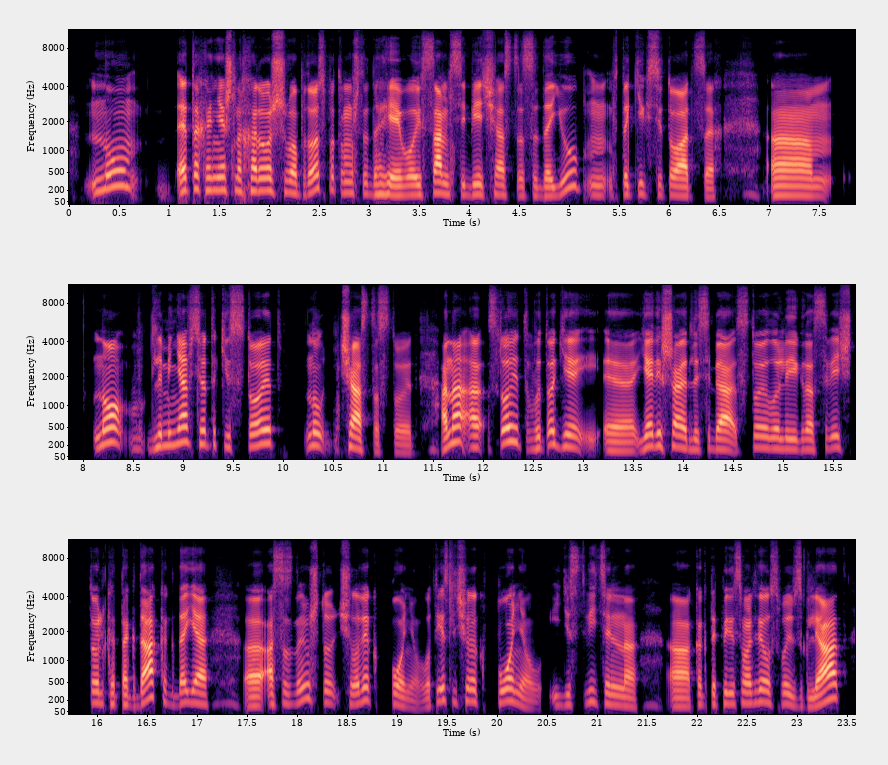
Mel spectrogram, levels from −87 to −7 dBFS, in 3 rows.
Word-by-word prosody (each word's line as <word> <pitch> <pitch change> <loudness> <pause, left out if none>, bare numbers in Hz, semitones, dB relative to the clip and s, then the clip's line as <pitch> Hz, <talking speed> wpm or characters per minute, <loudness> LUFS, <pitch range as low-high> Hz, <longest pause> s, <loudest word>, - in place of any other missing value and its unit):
Ну! 245 +5 -3 0.4
Это, 200 +5 +5
конечно, 205 -1 0
хороший 195 -1 +2
вопрос, 165 +6 +1
потому 165 -5 -5
что 155 -1 -8
да, 145 0 -5
я 145 -2 +4
его 135 +1 +3
и 140 - +1
сам 165 +1 +5
себе 145 0 -1
часто 140 -2 -3
задаю, 125 - -3
м, 135 -1 -8
в - - -16
таких 145 +1 -5
ситуациях. 130 -5 0 0.5
О, 135 -1 +4 0.7
но 240 0 +3
в 155 0 -20
для 160 +7 -2
меня 215 +7 +5
всё-таки 210 -6 -5
стоит, 205 +6 0 0.2
ну 195 0 -3
часто - - +4
стоит. 105 -2 -9 0.2
Она, 245 -8 +5
а, - - -8
стоит 245 - 0
в 145 +3 -10
итоге, 185 -2 0
э, 125 -1 0
я 180 +7 +5
решаю 185 -3 +3
для 145 -1 -6
себя, 150 +1 +3
стоило 170 -2 -4
ли 150 -1 0
игра 145 0 -2
свеч 170 +4 -5 0.2
только 165 -2 -3
тогда, 145 +11 +5
когда 165 - -5
я 165 -3 +4 0.3
о 130 +1 +2
осознаю, 160 +8 -3
что 170 -6 -6
человек 155 +7 -3
понял. 115 - -5
Вот 120 +8 -11
если 195 -1 -4
человек 185 +1 -4
понял 165 - -3
и - - -17
действительно, 145 -4 -4 0.3
о, 120 0 +2
как-то 150 +5 -8
пересмотрел 160 +3 -2
свой 155 -1 -6
взгляд, 125 - +5
160 Hz, 160 wpm, -23 LUFS, 140-190 Hz, 0.7 s, Это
